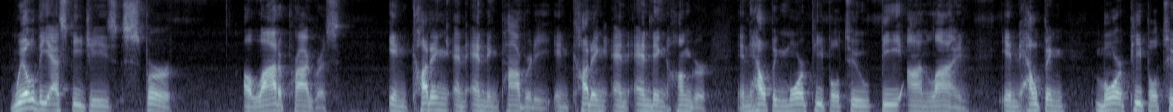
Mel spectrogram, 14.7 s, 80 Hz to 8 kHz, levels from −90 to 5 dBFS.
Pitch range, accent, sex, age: 95-120 Hz, American, male, 50-69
